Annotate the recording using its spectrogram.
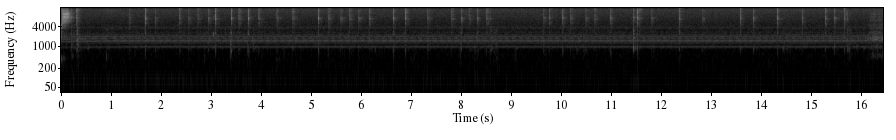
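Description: Near silence with faint, irregular clicking from writing on a computer (stylus or mouse input), one click a little louder about eleven seconds in, over a faint steady high whine.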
